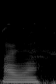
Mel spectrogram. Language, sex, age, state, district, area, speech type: Odia, male, 30-45, Odisha, Subarnapur, urban, spontaneous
